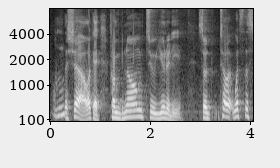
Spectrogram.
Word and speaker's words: GNOME: I've always heard it as GNOME. GNOME. All right. So it's a little weird, but we'll call it GNOME.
